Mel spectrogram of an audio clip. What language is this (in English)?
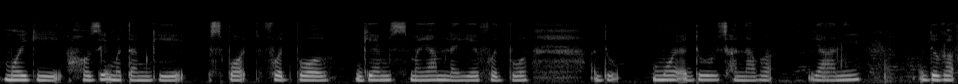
Manipuri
